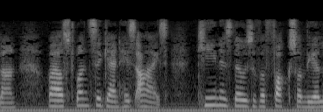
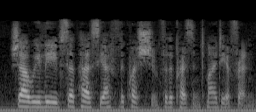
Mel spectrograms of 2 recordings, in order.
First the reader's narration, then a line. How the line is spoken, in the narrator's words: she said dryly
